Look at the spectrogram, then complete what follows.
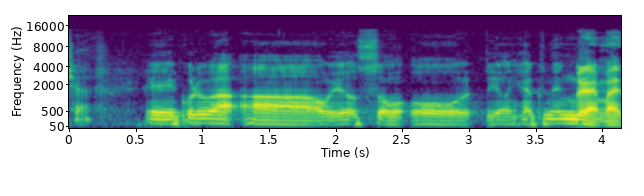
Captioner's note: speaking japanese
